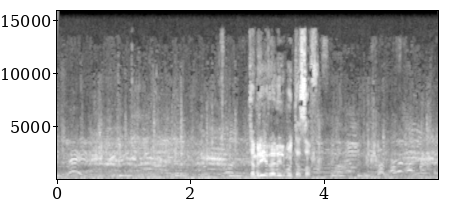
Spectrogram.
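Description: A stadium crowd chants and murmurs in the distance.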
